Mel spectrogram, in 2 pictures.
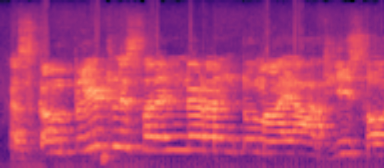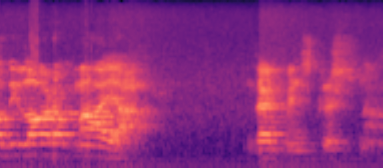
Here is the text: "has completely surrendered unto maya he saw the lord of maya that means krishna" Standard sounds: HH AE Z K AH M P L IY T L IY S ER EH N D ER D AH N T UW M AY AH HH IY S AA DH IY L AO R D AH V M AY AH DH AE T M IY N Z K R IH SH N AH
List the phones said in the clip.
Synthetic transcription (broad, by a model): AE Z K AH M P L IY T L IY S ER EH N D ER D AH N T UW M AY AH HH IY S AA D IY L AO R D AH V M AY AH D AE T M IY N S K R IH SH N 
